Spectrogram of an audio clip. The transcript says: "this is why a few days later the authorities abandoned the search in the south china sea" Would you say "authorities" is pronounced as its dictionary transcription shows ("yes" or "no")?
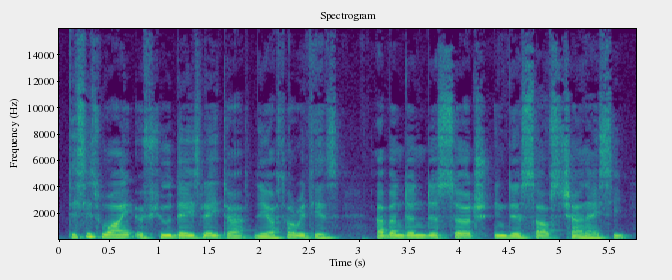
yes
